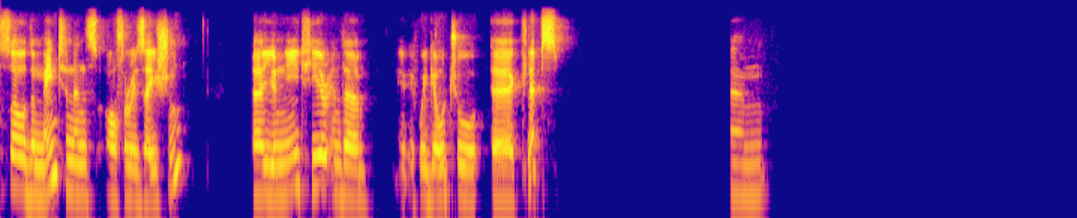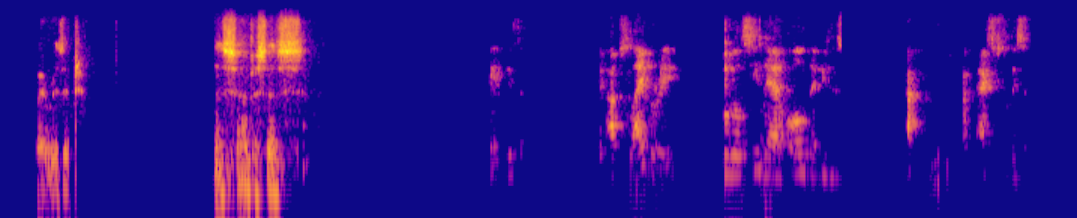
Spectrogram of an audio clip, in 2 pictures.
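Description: A woman speaks calmly through an online call, with pauses.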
